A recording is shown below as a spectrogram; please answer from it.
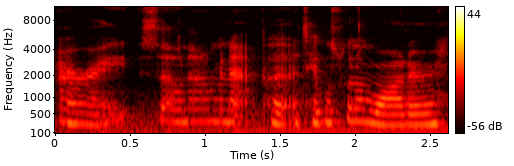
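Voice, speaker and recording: A woman's voice: high voice, fairly even intonation, quick pace. A young woman casually narrating a cooking tutorial in her home kitchen, chatty and talking through each step aloud. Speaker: cooking vlogger. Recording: noisy home recording.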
